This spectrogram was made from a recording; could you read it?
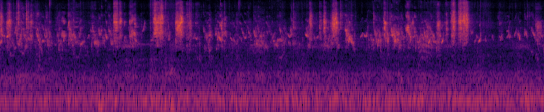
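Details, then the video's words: Many baby chicks cheeping as they play and feed: steady high, thin peeps with louder bursts every few seconds, no other clear sounds. "Adorable Little Chicks Chirping Sounds"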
